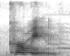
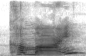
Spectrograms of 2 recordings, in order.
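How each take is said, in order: First: It is said with an American accent. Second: It is said with a British accent. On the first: "I prefer this one. This is like fast and easier" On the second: "in the British accent"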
